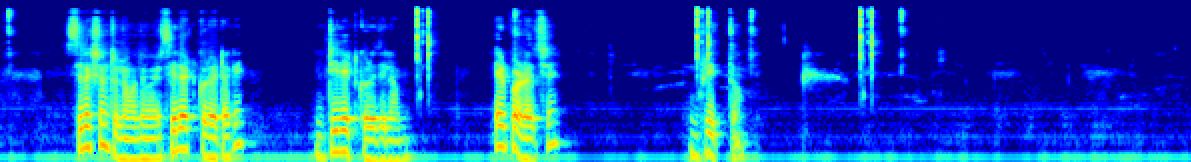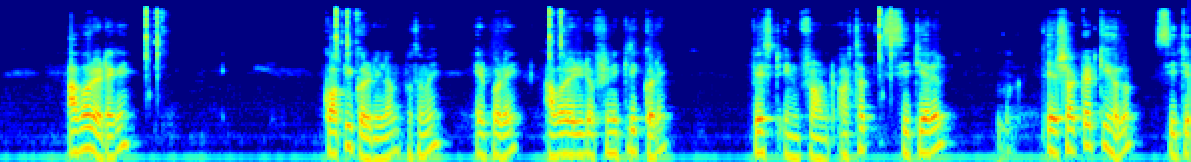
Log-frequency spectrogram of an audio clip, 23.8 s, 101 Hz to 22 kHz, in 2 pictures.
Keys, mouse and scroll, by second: 3.4 Delete, 4.2 click, 7.1 click, 8.8 click, 13.6 click, 15.4 click, 17.6 click, 20.9 click.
